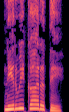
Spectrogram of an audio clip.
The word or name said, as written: ನಿರ್ವಿಕಾರತೆ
